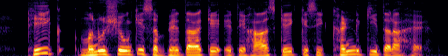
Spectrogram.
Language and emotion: Hindi, neutral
